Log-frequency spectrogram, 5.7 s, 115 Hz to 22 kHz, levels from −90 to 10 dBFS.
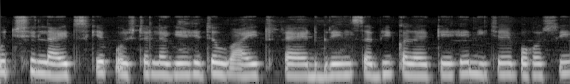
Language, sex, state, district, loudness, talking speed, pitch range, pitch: Hindi, female, Chhattisgarh, Raipur, -15 LUFS, 190 wpm, 205-225 Hz, 210 Hz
